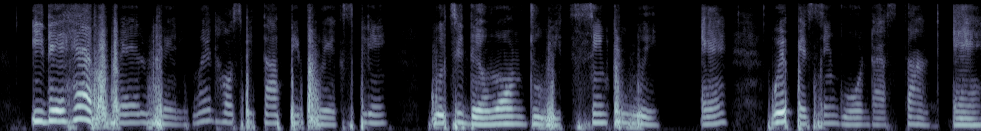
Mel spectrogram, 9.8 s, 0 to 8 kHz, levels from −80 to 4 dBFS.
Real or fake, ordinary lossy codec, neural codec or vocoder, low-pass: fake; none; codec, 16 kHz, 4 kbps, FreqCodec, smaller model; 7.2 kHz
